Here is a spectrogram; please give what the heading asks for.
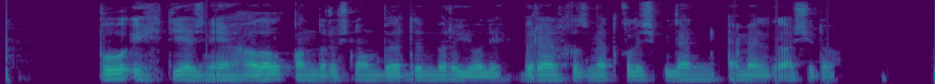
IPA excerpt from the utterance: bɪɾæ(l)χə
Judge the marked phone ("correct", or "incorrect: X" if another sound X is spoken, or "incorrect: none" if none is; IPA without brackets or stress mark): incorrect: ɾ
